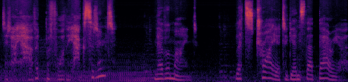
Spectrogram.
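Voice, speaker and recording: A woman's voice: fairly low pitch, lively intonation, brisk, close to an everyday voice. A woman playing a determined young monster hunter in a video game, earnest and focused. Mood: pondering. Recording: music behind the voice.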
